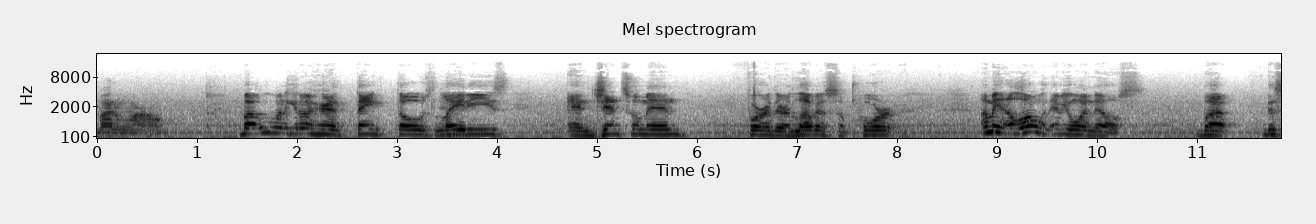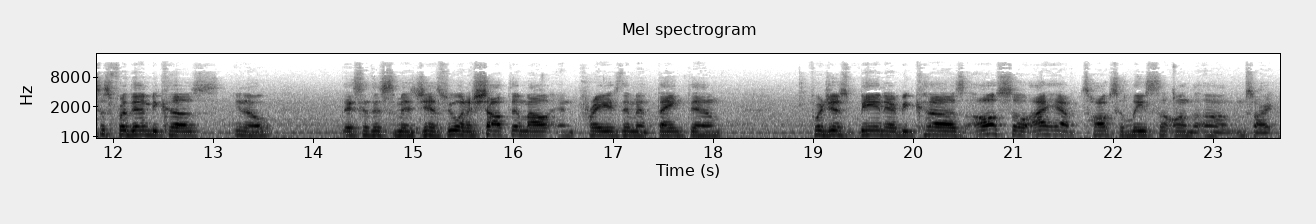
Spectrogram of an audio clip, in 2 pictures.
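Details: Adult male speaker; Normal speech.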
